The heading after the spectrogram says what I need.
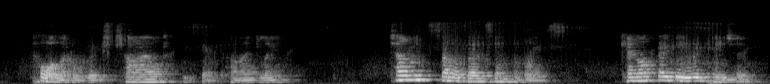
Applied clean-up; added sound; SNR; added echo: neural separator model SepFormer DNS4.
